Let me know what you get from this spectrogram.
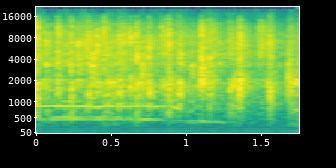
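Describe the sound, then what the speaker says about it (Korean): Audience applause aboard a boat during a panel debate on revitalizing the Gyeongin Ara Waterway, steady dense clapping with a faint tonal hum underneath, no voices. "자, 이 와중에 박수 한번 주셔야 되는 거 아닙니까?"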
